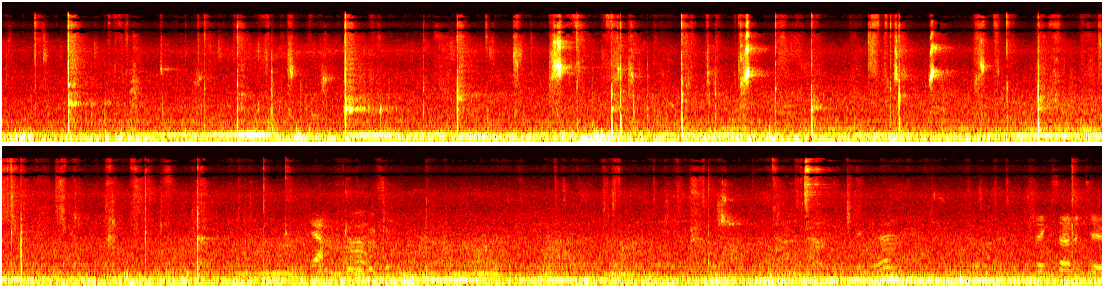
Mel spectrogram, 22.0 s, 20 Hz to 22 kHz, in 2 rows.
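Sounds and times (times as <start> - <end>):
steady low hum: 0.0 - 22.0
ball bouncing on court: 0.3 - 11.7
sneakers squeaking on court: 1.0 - 13.0, 16.4 - 19.0.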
